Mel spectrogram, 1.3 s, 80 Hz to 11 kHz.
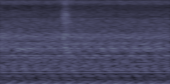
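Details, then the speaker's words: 2012 Subaru Forester SJ/SH, EJ255 turbo, after fixing the coil connector pins: steady, even idle with smooth low hum and no stumbles; misfire gone, all cylinders firing cleanly. "There we go, Misfire is gone and our coils are back"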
